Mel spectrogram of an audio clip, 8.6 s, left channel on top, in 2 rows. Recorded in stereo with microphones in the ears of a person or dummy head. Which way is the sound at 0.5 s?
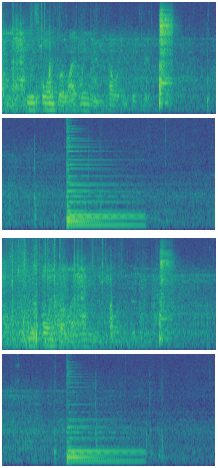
80° left.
